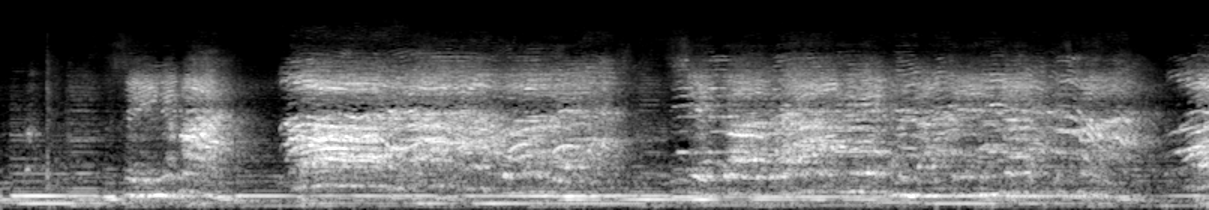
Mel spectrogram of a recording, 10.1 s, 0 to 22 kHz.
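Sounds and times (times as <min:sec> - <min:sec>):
young children singing: 0:00.9 - 0:10.0.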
